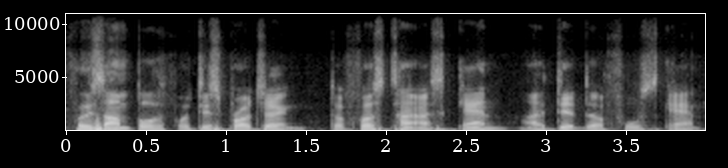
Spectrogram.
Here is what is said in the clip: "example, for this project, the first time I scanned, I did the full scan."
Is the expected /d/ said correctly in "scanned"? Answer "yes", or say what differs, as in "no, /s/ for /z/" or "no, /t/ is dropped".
no, /d/ is dropped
